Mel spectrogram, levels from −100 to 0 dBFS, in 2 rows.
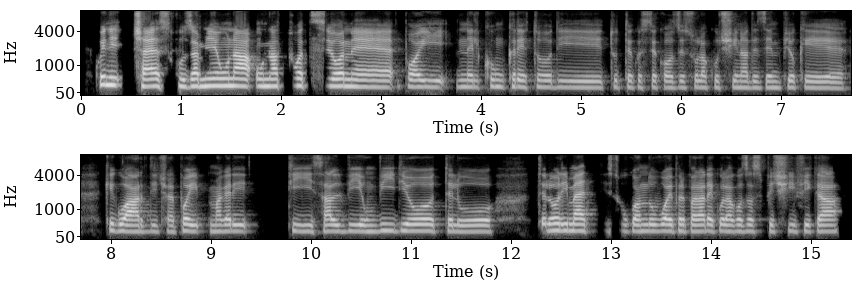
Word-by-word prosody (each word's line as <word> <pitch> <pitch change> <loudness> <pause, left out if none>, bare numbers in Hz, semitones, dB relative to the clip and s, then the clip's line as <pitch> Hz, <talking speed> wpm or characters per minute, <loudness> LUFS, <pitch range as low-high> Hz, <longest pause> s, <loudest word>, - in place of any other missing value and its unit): Quindi 250 -2 +5
c'è, 215 0 +7
scusami, 215 +2 +3
una 225 -1 +8
un'attuazione 215 -3 +2
poi 195 -3 -1
nel 195 -1 -5
concreto 195 -1 -5
di 180 -2 -6
tutte 190 -1 -9
queste 185 0 -8
cose 180 0 -6
sulla 185 0 -7
cucina, 185 0 -6
ad 180 - -6
esempio, 180 +1 -6
che 170 -3 -5 0.2
che 210 - -4
guardi, 180 -2 +3
cioè 175 -1 -8
poi, 185 0 0
magari, 185 0 -2 0.4
ti 185 -2 -7
salvi 185 +1 -3
un 180 0 -5
video, 195 -1 -1
te 185 -1 -3
lo 180 0 -2 0.4
te - - -5
lo 205 +1 +3
rimetti 195 -1 +1
su 185 0 -15
quando 190 0 -1
vuoi 195 0 +2
preparare 185 0 0
quella 185 0 -1
cosa 185 0 -3
specifica 185 0 -3
190 Hz, 150 wpm, -22 LUFS, 185-200 Hz, 0.4 s, una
